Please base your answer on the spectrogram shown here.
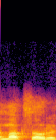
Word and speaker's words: Muk Soda: Um, Muk Soda, tell Am I pronouncing it right? Yes, sir. Muk Soda. Just like the muk and then you add soda on the end from Minnesota.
